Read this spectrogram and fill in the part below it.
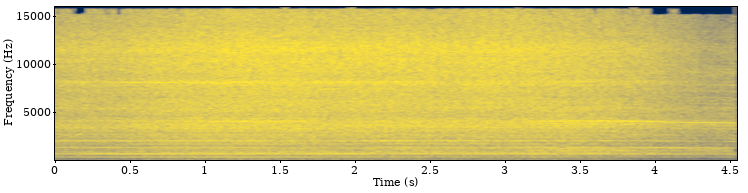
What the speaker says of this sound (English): be sure to keep the router edge guide positioned against the back edge of the countertop while cutting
